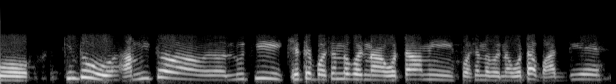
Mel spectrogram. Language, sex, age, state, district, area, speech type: Bengali, male, 45-60, West Bengal, Jhargram, rural, conversation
